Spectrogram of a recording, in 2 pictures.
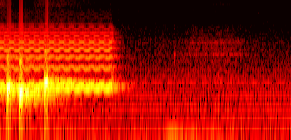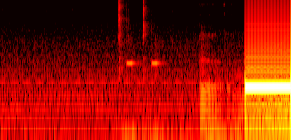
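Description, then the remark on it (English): A short electronic Skype call ringing tone plays, stops, then after a few seconds of near silence a sustained steady beep tone starts loudly, like a call connecting. No one speaks. “So we are going to try to get a hold of him on the old Skype-a-rooney and see what happens here.”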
